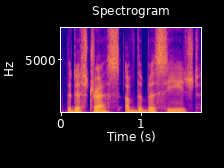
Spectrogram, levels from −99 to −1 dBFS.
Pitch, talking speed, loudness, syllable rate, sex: 110 Hz, 170 wpm, -20 LUFS, 5.2 syllables/s, male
